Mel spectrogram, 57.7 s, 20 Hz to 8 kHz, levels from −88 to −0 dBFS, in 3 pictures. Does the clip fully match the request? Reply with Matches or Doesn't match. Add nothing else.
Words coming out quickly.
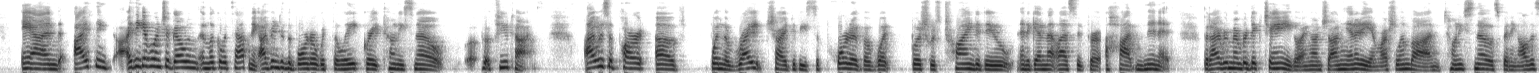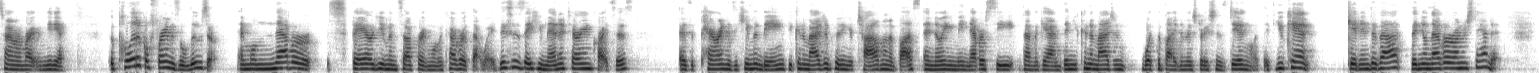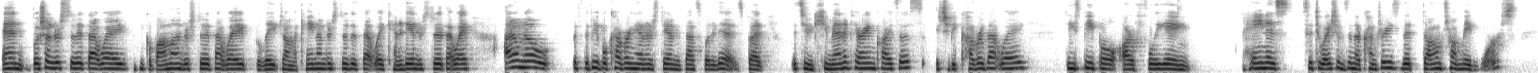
Matches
